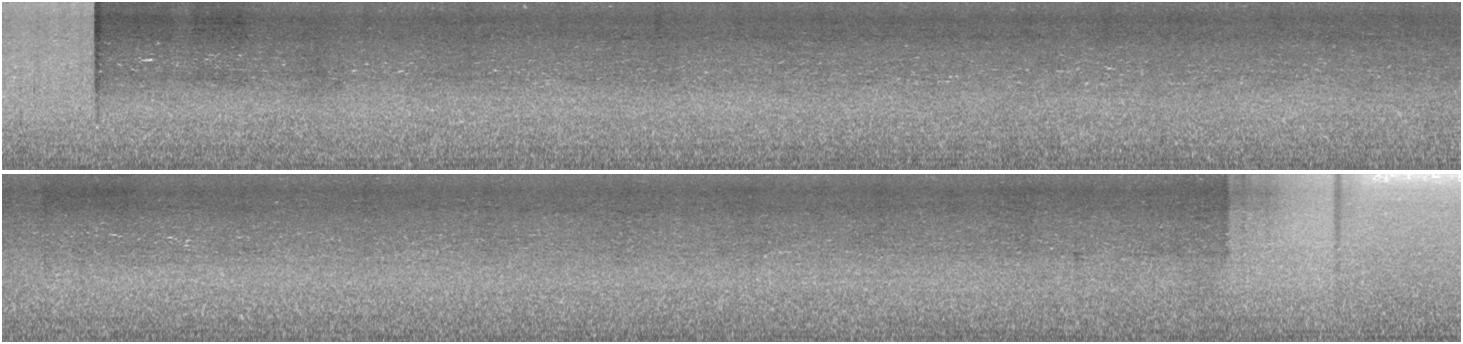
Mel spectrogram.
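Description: Air-powered gravity-feed paint spray gun spraying automotive paint onto a plastic bumper: a steady hiss of air and atomised paint that starts abruptly about a second in and cuts off a couple of seconds before the end, with a steady low hum underneath.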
